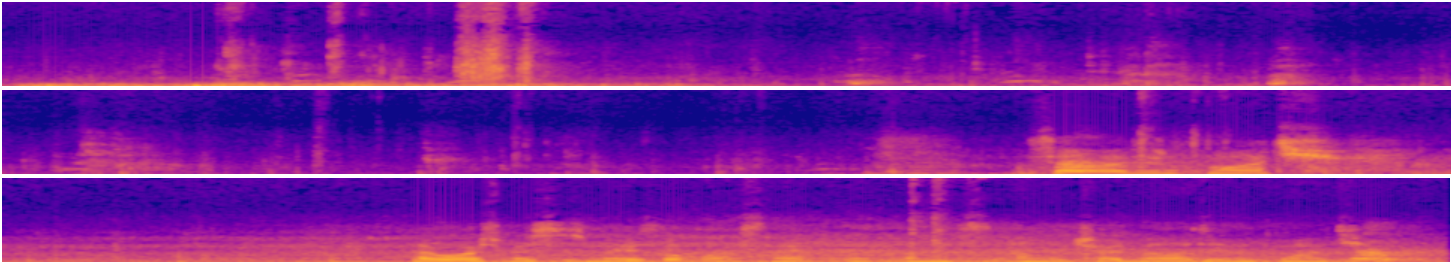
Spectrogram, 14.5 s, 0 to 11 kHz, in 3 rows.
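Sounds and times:
loud low rumbling and shuffling noise: 0:00.0 - 0:14.2
dog barking: 0:01.0 - 0:01.2, 0:02.8 - 0:04.4, 0:05.0 - 0:05.4, 0:07.5 - 0:08.8, 0:14.2 - 0:14.4
speech: 0:08.4 - 0:09.5, 0:11.0 - 0:14.4.

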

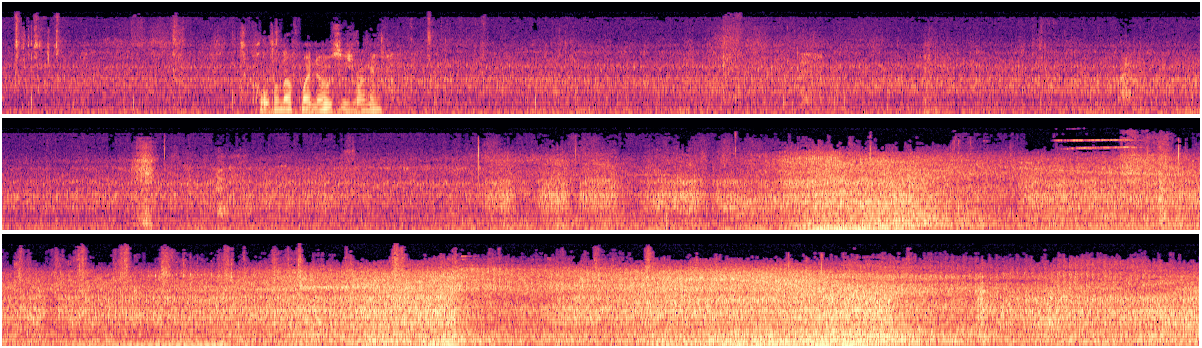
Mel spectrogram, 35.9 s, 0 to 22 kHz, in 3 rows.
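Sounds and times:
large diesel truck loaded with roofing shingles rumbling on a cold morning: 0:00.0 - 0:35.9
speech: 0:02.6 - 0:04.0
brief high hisses and squeals: 0:22.5 - 0:23.6.

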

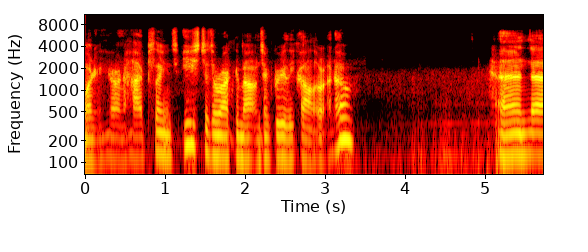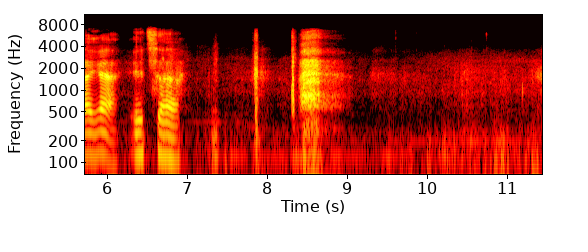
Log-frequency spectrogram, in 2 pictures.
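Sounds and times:
speech: 0:00.0 - 0:03.5, 0:05.1 - 0:07.5, 0:08.4 - 0:08.8
low hiss: 0:00.0 - 0:11.4
person panting from the heat on a sunny morning on the high plains: 0:07.8 - 0:09.8.

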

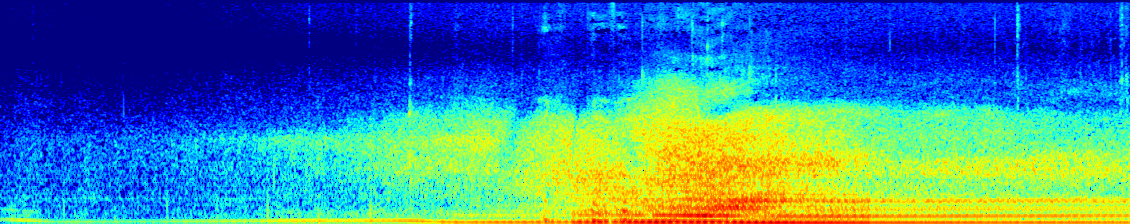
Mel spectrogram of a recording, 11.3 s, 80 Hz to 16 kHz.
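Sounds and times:
heavy school bus engine rumbling and idling: 0:03.5 - 0:11.2.

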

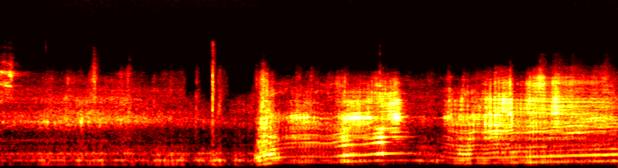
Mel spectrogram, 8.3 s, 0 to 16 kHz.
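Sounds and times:
loud manual-transmission car engine revving and shifting gears: 0:03.4 - 0:08.2.

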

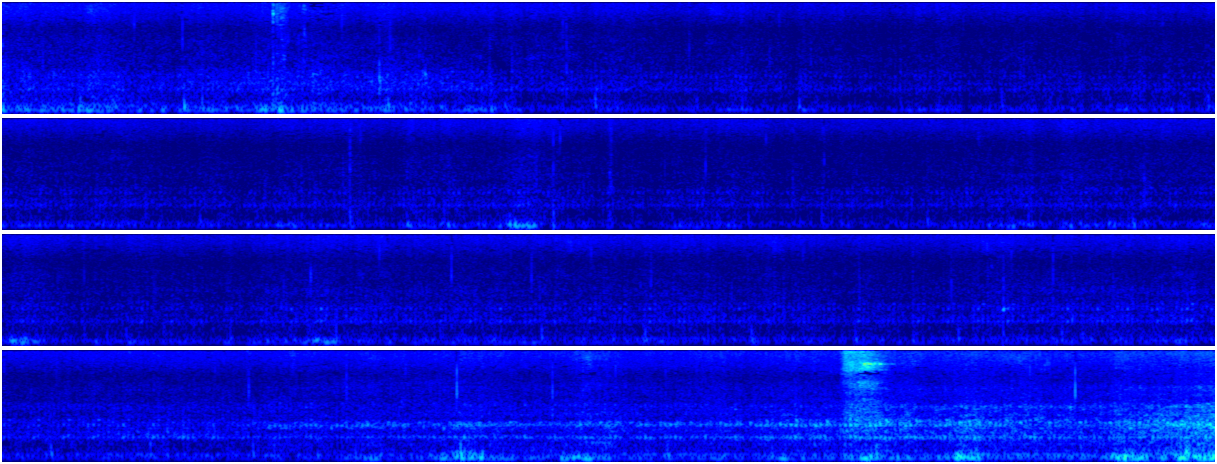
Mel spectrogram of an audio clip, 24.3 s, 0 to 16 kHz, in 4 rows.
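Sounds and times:
school bus with diesel engine driving past on a street: 0:00.0 - 0:24.2
wind noise: 0:20.3 - 0:21.2, 0:22.4 - 0:24.2.

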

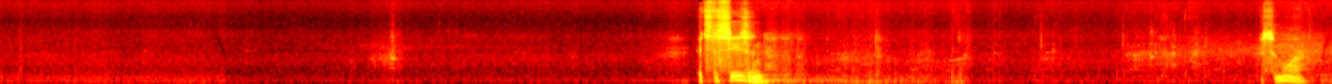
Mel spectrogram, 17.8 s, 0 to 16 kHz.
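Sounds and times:
low noise: 0:00.0 - 0:17.7
faint goose honk: 0:04.6 - 0:05.5, 0:10.2 - 0:14.3, 0:14.9 - 0:17.7
speech: 0:09.3 - 0:10.5.

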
